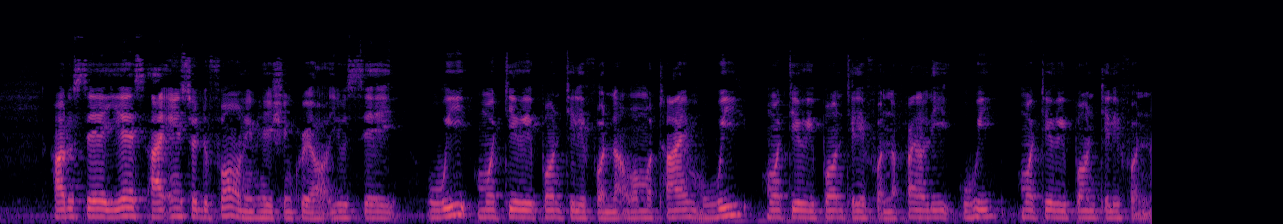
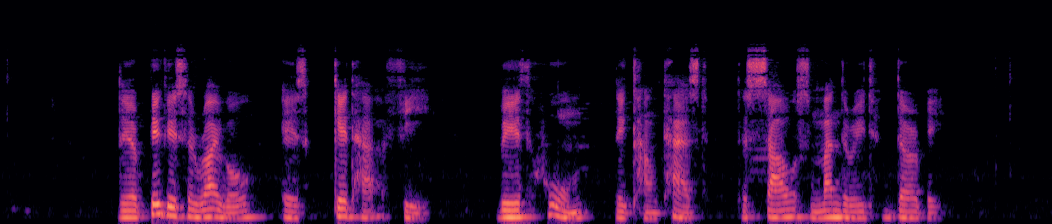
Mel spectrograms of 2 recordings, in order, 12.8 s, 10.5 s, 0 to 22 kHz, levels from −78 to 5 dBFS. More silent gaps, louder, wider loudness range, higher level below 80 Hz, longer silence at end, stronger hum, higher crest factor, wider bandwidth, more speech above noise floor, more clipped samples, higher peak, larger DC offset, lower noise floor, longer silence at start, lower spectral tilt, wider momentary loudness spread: neither; second, -33 LUFS vs -23 LUFS; first, 5 LU vs 2 LU; about the same, -58 dBFS vs -58 dBFS; first, 1.3 s vs 1.15 s; neither; about the same, 18 dB vs 20 dB; first, 11.5 kHz vs 9.6 kHz; second, 22 dB vs 49 dB; neither; second, -14 dBFS vs -4 dBFS; neither; second, -55 dBFS vs -72 dBFS; second, 0 s vs 1.2 s; about the same, -5.5 dB/octave vs -4.5 dB/octave; second, 9 LU vs 12 LU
